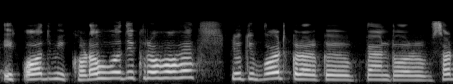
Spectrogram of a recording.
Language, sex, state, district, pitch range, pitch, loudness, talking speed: Hindi, female, Madhya Pradesh, Dhar, 220-285 Hz, 245 Hz, -16 LUFS, 210 wpm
